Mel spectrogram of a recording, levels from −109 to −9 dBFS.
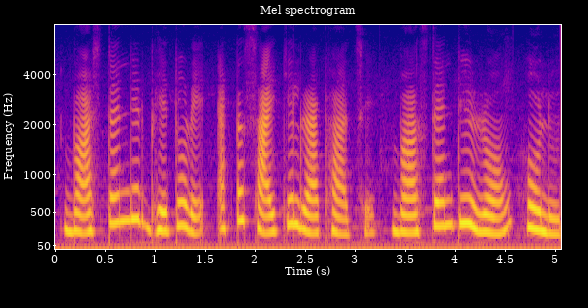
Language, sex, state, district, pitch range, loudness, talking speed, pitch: Bengali, female, West Bengal, Paschim Medinipur, 230-320 Hz, -20 LUFS, 140 wpm, 255 Hz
